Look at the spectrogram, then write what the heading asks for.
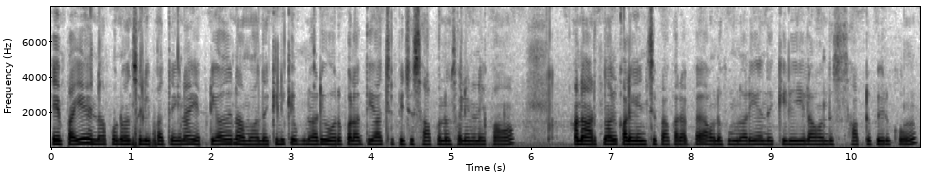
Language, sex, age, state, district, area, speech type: Tamil, female, 30-45, Tamil Nadu, Salem, rural, spontaneous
